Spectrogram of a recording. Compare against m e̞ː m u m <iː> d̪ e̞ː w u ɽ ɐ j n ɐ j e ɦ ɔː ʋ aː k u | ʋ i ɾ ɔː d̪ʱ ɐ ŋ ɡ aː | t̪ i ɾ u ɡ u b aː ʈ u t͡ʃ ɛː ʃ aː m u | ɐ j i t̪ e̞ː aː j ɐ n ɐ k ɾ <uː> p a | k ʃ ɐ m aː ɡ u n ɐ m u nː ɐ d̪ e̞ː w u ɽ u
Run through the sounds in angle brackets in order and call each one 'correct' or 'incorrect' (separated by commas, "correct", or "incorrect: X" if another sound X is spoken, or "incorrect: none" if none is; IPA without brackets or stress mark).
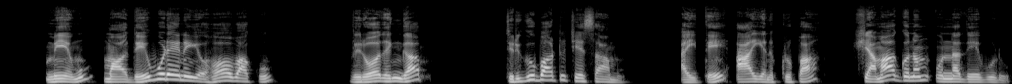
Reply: incorrect: aː, incorrect: u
